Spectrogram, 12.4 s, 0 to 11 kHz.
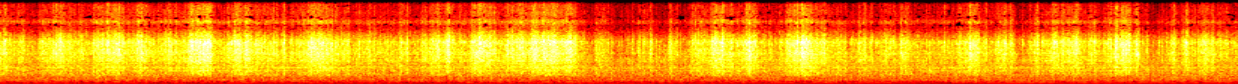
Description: My Durafan 18" barn fan, which is 14 months old and has been used for not quite two summers, sounds like the bearings are failing.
